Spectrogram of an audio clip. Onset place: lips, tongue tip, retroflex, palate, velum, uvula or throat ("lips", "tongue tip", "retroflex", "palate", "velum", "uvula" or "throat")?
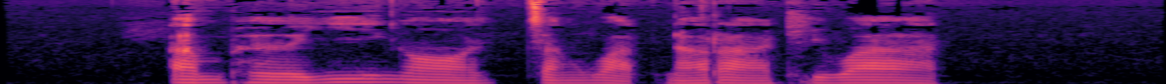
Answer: throat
